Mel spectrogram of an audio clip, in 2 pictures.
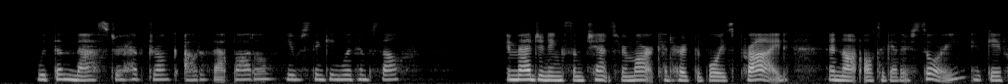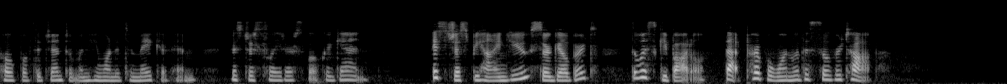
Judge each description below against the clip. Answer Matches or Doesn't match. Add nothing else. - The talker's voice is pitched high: Matches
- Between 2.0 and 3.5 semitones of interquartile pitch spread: Matches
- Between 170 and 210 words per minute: Matches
